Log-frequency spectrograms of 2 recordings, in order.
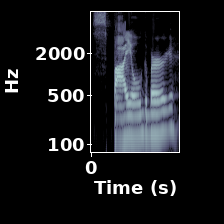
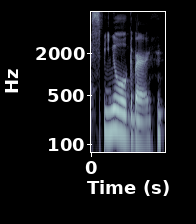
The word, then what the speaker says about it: Spielberg: and also like he'll also mispronounce spy Olga Berg okay that one that one's worse than this one that's like Spielberg it sounds like a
